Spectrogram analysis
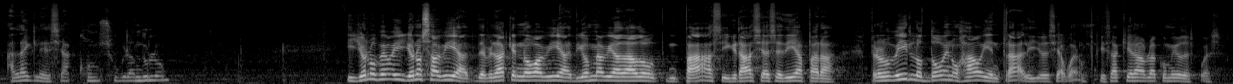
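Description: A man preaching as a pastor, dropping to whispers and rising to loud acted quotes. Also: on the high side, fairly quick. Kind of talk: sermon.

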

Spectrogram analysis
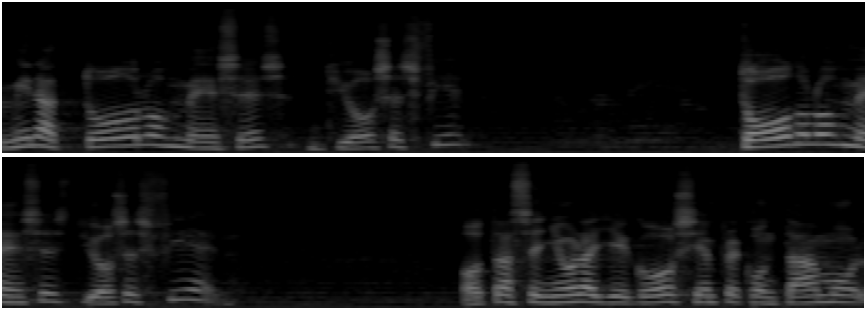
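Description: A middle-aged male pastor delivers a sermon in a fairly high-pitched voice. He tells stories from his ministry with animation and acts out the people he quotes. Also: gravelly.

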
